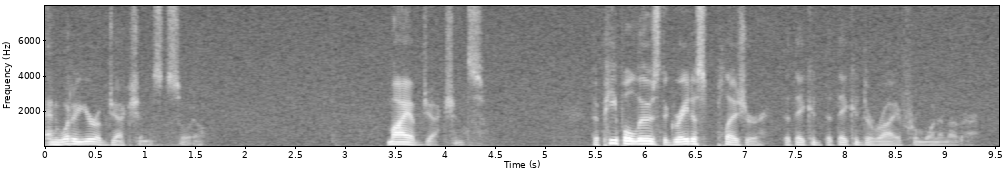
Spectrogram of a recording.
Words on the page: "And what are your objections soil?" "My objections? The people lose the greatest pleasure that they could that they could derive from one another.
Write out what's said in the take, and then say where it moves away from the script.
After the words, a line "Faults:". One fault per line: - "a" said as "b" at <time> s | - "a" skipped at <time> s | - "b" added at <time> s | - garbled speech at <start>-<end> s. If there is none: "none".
"And what are your objections soil?" "My objections? The people lose the greatest pleasure that they could that they could derive from one another.
Faults:
none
